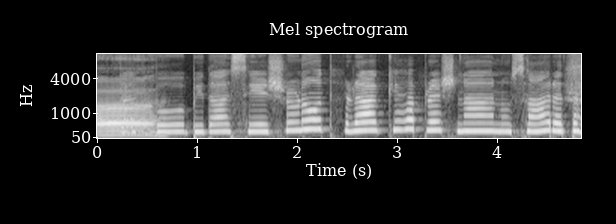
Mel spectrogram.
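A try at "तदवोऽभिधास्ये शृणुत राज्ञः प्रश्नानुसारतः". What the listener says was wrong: शृणुत होगा, श्रुणुत नहीं होगा, हलंत नहीं है। तदवो अभिधास्ये शृणुत राज्ञः प्रश्नानुसारतः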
